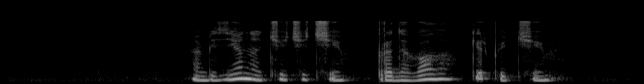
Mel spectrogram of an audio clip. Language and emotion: Russian, sad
